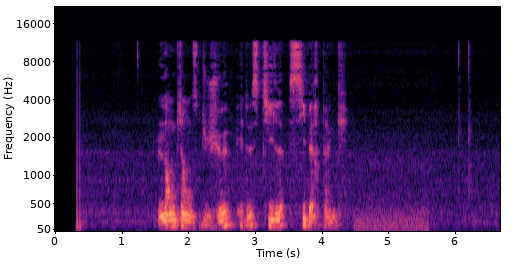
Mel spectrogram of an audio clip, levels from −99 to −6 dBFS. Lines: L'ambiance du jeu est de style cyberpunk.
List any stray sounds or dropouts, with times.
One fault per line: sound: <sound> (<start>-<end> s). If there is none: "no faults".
no faults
